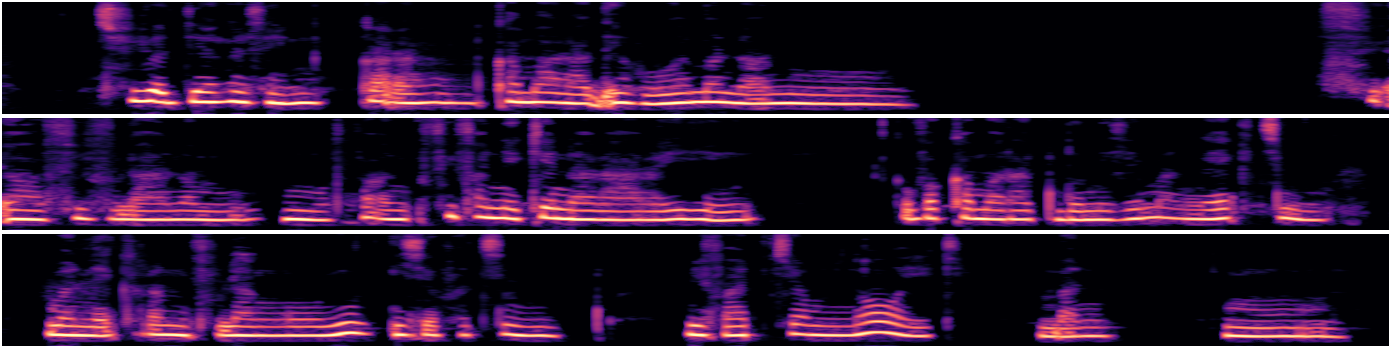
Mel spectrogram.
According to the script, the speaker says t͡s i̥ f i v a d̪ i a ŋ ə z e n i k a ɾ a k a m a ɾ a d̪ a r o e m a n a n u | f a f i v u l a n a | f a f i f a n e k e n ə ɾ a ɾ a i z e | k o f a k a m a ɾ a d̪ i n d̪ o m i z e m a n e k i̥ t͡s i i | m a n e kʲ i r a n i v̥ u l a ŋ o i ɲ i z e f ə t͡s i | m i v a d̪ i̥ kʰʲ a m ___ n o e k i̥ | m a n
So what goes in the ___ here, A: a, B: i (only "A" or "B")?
B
